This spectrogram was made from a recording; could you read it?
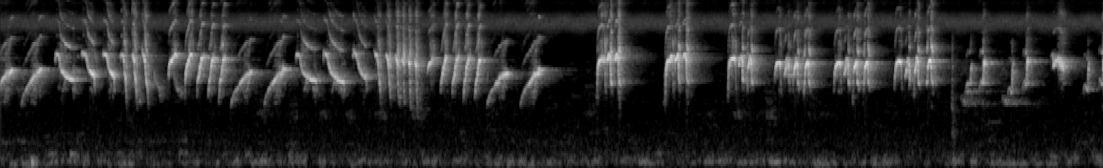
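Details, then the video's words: Long-tailed shrike song: a fast, varied run of high chirps, trills and sweeping whistled notes with mimicked phrases, dense at first, then broken into separate loud bursts repeated roughly every half second toward the end. "cendet dorong ekor"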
